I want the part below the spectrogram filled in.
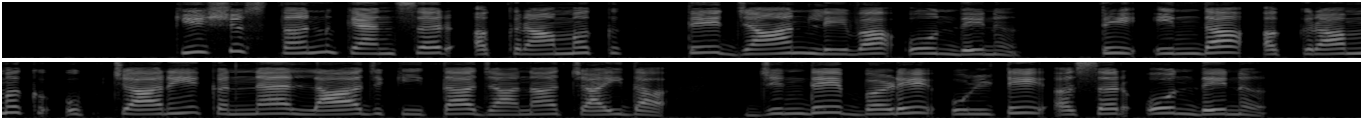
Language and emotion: Dogri, neutral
